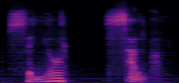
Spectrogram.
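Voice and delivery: soft, breathy cry for help; hushed desperate plea. Shown as a demonstration. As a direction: plead for rescue under your breath. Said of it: "Grita como Pedro". (súplica susurrada y desesperada)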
